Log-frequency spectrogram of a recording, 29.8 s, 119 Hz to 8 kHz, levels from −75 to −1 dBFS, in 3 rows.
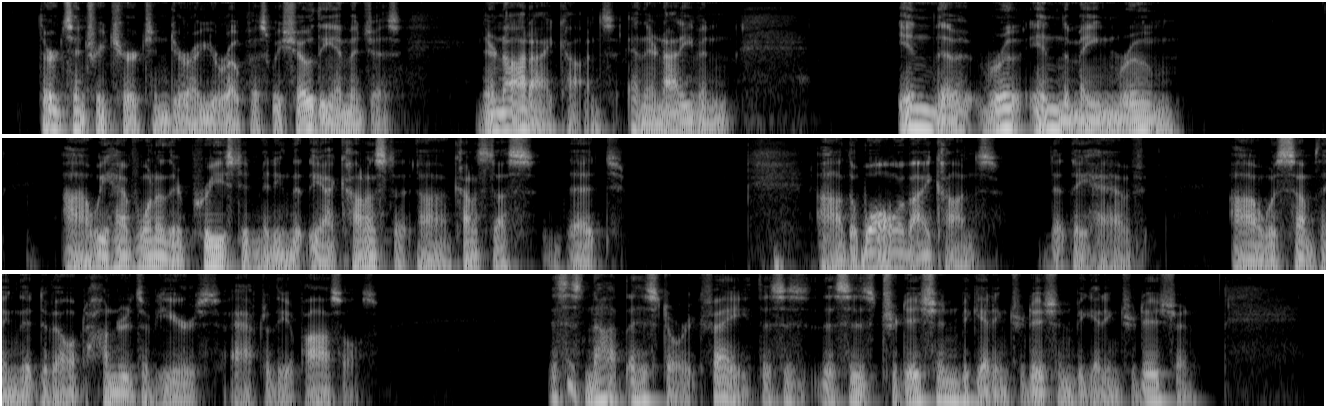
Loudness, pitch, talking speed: -28 LUFS, 95 Hz, 145 wpm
